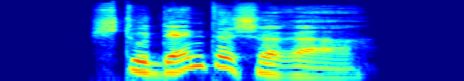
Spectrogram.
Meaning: inflection of studentisch: 1. strong/mixed nominative masculine singular comparative degree 2. strong genitive/dative feminine singular comparative degree 3. strong genitive plural comparative degree
- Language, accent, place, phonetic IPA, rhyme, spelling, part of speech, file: German, Germany, Berlin, [ʃtuˈdɛntɪʃəʁɐ], -ɛntɪʃəʁɐ, studentischerer, adjective, De-studentischerer.ogg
